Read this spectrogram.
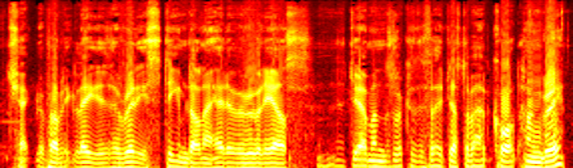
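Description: A man's voice: lowish voice, steady tone, fast talker, dark tone, dry recording. A man giving live sports race commentary in a conversational, hesitant way, often musing aloud.

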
